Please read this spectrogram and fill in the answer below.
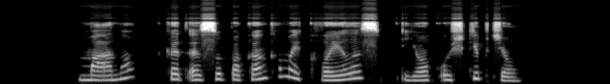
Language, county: Lithuanian, Kaunas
